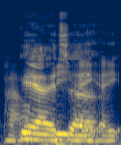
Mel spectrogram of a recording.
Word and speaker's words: PAL: have a youth program is it pal is that how you pronounce how you pronounce that pal yeah uh police Athletics and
